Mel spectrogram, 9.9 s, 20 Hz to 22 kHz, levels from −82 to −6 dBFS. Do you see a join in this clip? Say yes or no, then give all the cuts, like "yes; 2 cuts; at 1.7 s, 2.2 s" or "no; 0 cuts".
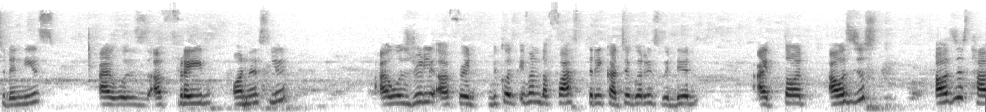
no; 0 cuts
